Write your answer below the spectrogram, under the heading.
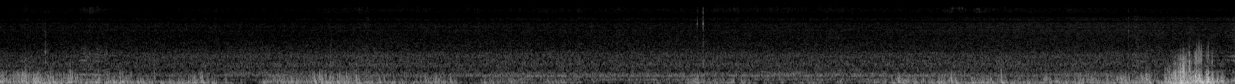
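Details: Honey bees of a strong colony during a hive inspection in Australia, 5 February 2022, amid a dearth with little food around; a dense, low, rough hum pulses unevenly throughout, with a sharper burst of noise near the end.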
